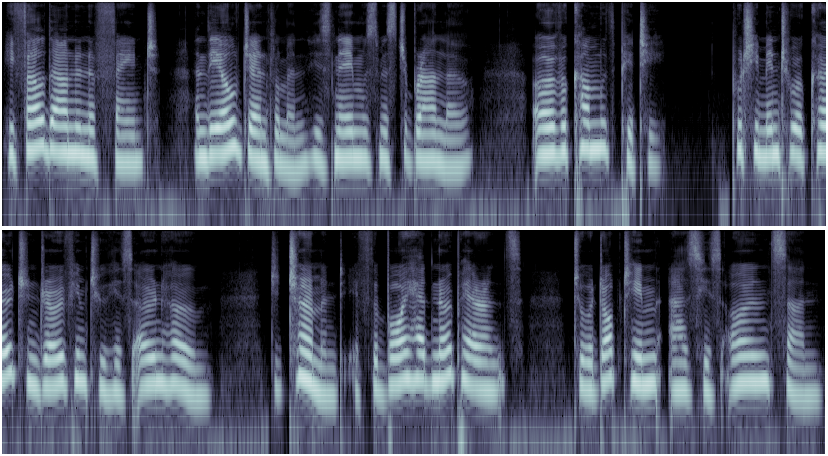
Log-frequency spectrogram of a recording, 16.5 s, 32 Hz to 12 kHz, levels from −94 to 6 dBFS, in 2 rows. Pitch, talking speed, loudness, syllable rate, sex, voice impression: 190 Hz, 160 wpm, -19 LUFS, 4.3 syllables/s, female, very feminine, young, thin, slightly tensed, slightly weak, bright, soft, clear, fluent, cute, slightly cool, intellectual, refreshing, sincere, very calm, very friendly, very reassuring, unique, very elegant, wild, slightly sweet, lively, kind, slightly modest, light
